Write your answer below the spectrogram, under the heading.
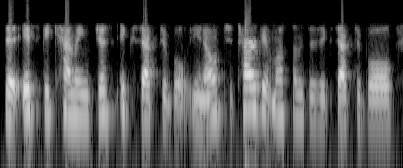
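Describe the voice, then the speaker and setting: A woman's voice: medium pitch, fairly quick, no echo. A Canadian woman, a guest researcher, speaks earnestly in a phone interview, often filling with "you know" and "um". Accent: Canadian English. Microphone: telephone. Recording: muffled phone line.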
